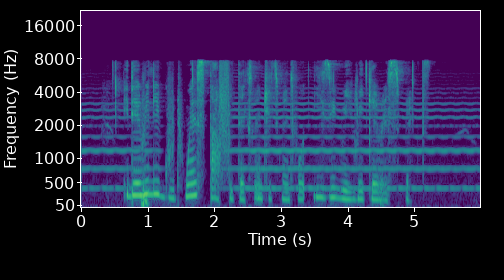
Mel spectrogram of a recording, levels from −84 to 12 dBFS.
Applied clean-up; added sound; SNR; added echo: none; Bowed string instrument; 12 dB; none.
